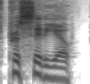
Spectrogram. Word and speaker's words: Presidio: Am I saying that right? – It's Presidio. – Presidio. Okay. Maybe you should read this one, but we're already into it.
